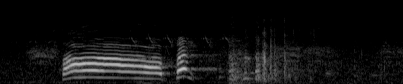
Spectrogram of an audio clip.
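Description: A man's drawn-out shouted drill command: one long held call falling slightly in pitch, cut off by a short clipped syllable. A brief burst of shuffling and clicking noise follows.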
